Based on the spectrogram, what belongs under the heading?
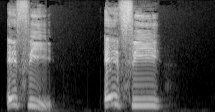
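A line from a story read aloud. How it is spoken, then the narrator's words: Calling out. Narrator (German): rief Bertha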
